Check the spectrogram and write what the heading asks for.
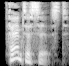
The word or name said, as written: fantasist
